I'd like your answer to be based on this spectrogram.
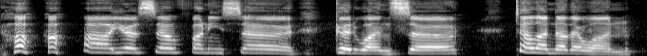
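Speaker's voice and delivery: high, loud fake courtesy laughter; hammed-up laughing to flatter a boss; polite laugh. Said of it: "they're doing this courtesy laugh for the king".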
